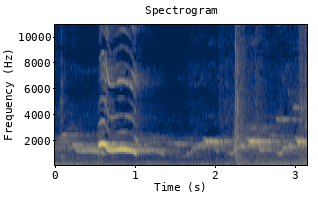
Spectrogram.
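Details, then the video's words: Masked laughingthrush, locally called poksay hongkong, kept as a caged singer; a loud slurred whistle falling then rising, followed by softer wavering whistled notes and a brief sharp click. "Burung Poksay Hongkong Gacor"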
